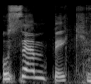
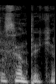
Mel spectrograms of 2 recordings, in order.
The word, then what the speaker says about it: Ozempic: På tal om Botox och Ozempic, har vi några samarbeten med dem kanske? – Vi har ju det. Jag var tvungen att plantera Ozempic. Men vad säger du? – Ozempic. – Ozempic, ja.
